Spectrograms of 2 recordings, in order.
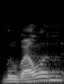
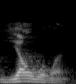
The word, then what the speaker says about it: Llewellyn: are we sure that i've heard that name pronounced llewellyn and i've heard it pronounced yell wolin ah you ever heard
